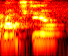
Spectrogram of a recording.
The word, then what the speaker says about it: Rochdale: How do you pronounce Rockdale? Rochdale?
